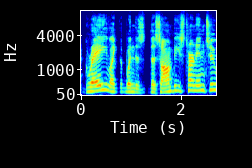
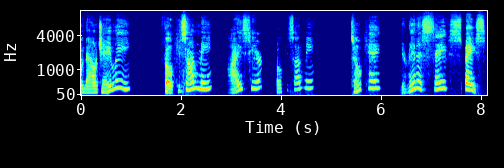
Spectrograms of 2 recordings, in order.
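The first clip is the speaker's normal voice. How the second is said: high, soft, patronizing calming voice; mocking soothing administrator; 6 semitones higher, 8 dB quieter than usual. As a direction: coo at him like a scared child. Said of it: "This administrator has to come over and go".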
